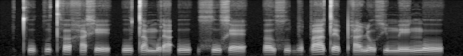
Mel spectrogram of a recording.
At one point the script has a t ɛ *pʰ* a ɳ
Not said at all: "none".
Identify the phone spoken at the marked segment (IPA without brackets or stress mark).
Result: pʰ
